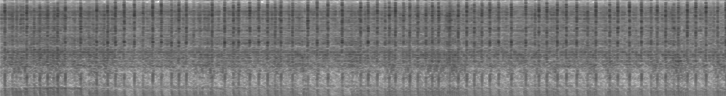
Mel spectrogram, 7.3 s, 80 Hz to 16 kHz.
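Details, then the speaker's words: Syx Moto 50cc dirt bike started on choke with a touch of throttle, before idle screw adjustment: high, buzzy, fast-pulsing steady drone with no dips; running on choke. "We'll put the choke on, and let me go ahead and crank it up. Got our throttle here, and see if we get it choked up."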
